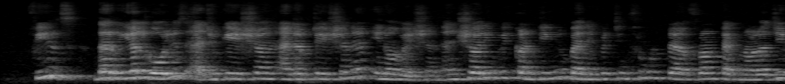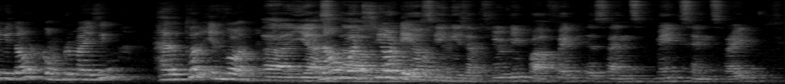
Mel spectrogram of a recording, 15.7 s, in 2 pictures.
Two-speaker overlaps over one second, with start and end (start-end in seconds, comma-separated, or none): 11.0-12.4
